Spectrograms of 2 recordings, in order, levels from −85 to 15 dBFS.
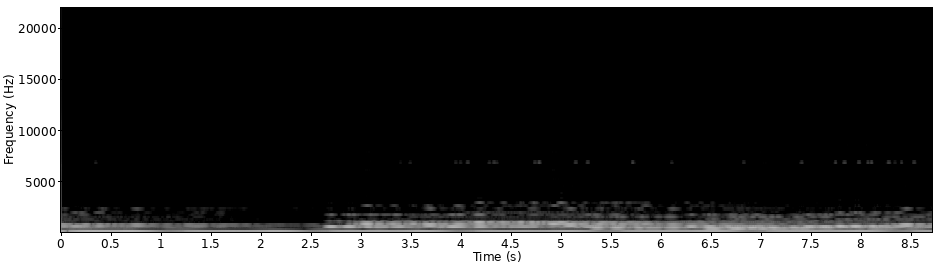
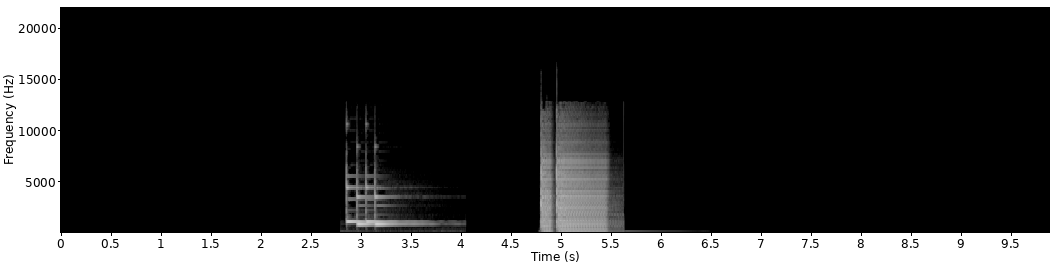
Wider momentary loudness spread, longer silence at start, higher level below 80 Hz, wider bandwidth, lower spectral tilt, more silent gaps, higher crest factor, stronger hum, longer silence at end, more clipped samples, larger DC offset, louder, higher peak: second, 6 LU vs 19 LU; second, 0 s vs 2.85 s; second, -52 dBFS vs -40 dBFS; second, 2.5 kHz vs 13 kHz; first, -11.5 dB/octave vs -2 dB/octave; second, none vs 4.10-4.70 s; second, 12 dB vs 22 dB; neither; second, 0 s vs 4.4 s; neither; neither; second, -22 LUFS vs -14 LUFS; second, -8 dBFS vs 0 dBFS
